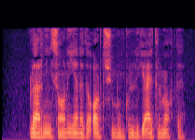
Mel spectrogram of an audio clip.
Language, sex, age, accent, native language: Uzbek, male, 18-24, Toshkent viloyati, Uzbek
